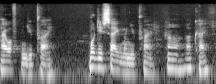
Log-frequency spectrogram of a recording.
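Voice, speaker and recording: A man speaks with a Cockney accent at a medium pitch. His intonation is lively. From East End of London, Hackney. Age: 50s. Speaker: convert sharing his story. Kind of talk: testimony. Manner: conversational.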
